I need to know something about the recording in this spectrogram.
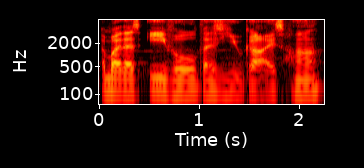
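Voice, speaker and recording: Game sidekick, read by a man: tiny excitable female, questioning, exclamatory, music underneath. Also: fairly low pitch, normal speed, close to an everyday voice. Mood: accusing. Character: small, excitable, inquisitive female floating companion.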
